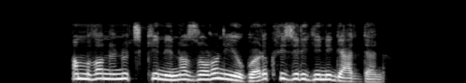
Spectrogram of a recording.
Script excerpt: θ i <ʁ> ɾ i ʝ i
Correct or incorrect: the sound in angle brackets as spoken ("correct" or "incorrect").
incorrect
